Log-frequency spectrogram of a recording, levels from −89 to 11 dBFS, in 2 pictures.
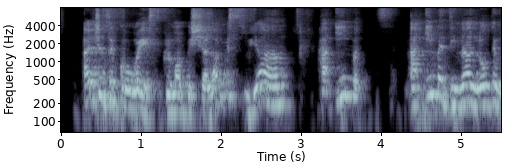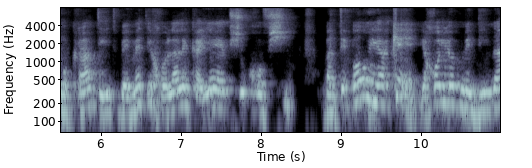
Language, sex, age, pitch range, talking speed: Hebrew, male, 50-69, 145-230 Hz, 115 wpm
